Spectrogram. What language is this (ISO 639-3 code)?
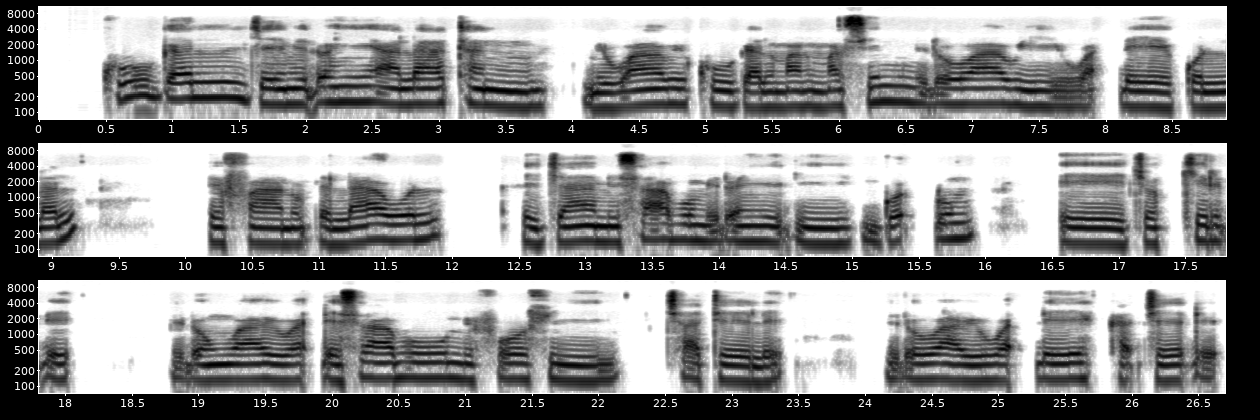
fuh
